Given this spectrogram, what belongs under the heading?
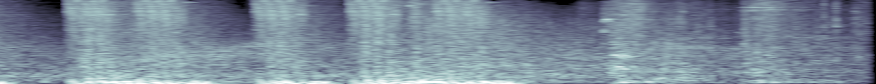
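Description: Enemy gunfire in the video game Destiny: dense, continuous bursts of rapid automatic shots and fusillade crackle fill the whole stretch, loud and close, with no talking.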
